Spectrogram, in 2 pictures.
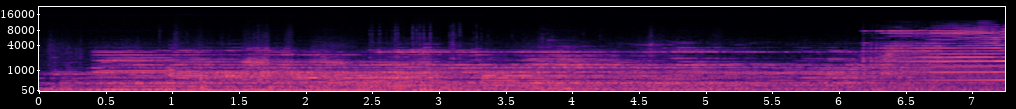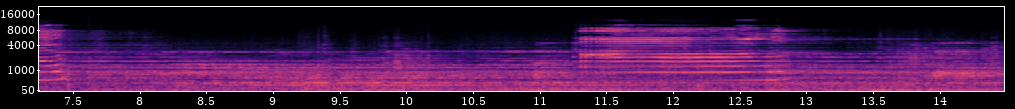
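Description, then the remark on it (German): A dense, harsh electronic drone carries an electronically amplified cat cry, shrieking and metallic, which swells into two piercing wails partway through. The eerie horror-score texture, from the soundtrack of the film The Texas Chainsaw Massacre, stays loud and unbroken, with no speech. “Diese elektronisch verstärkte Katze am Anfang, ne?”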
